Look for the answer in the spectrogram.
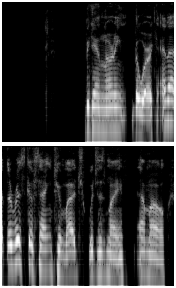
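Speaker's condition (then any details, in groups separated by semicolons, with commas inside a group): Cerebral palsy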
